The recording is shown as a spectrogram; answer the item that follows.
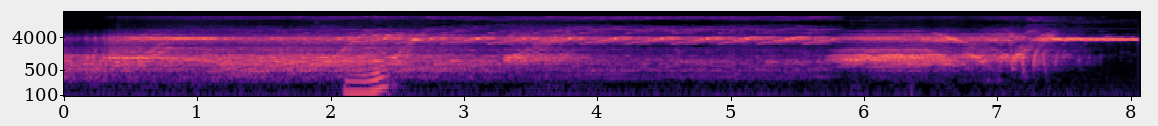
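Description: Xenopixel lightsaber sound board playing through the saber's built-in speaker: a loud, crackling electric hum of the lit blade with a high steady whine, broken in the middle by a fast run of repeating sweeps. Near the end a falling retraction sound as the blade switches off.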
